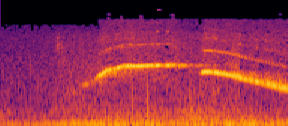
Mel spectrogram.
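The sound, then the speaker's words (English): A whistled wolf call heard off in the distance outdoors: a clear, high tone slides up and holds, then a second long note glides steadily downward. It sounds over a low, steady background rumble, with no talking. “And off in the distance, we hear the call of the wolf.”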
